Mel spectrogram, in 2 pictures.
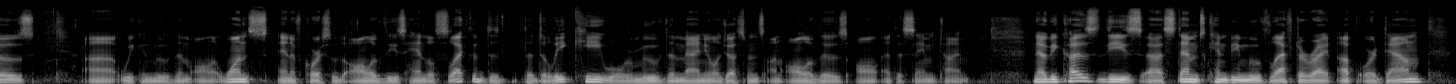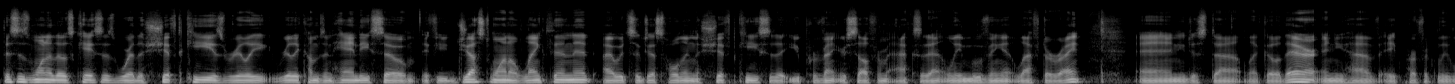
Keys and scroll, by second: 5.1 BackSpace, 15.5 BackSpace.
